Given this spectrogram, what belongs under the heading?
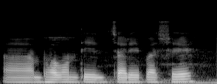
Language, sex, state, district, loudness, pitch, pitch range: Bengali, male, Tripura, West Tripura, -17 LUFS, 110 Hz, 105-115 Hz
